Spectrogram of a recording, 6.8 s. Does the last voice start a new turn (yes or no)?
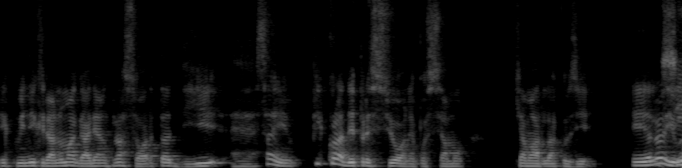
yes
